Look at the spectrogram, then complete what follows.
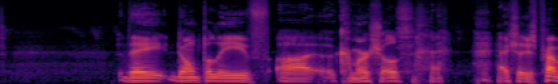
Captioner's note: Adamus chuckles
